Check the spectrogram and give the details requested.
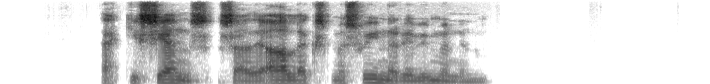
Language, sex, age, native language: Icelandic, male, 30-39, Icelandic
